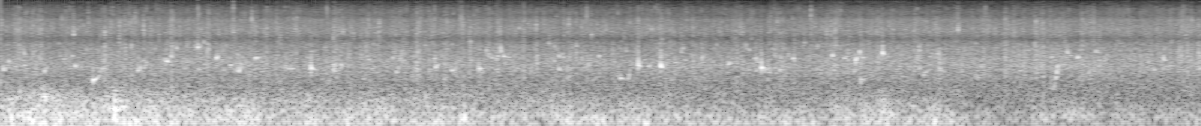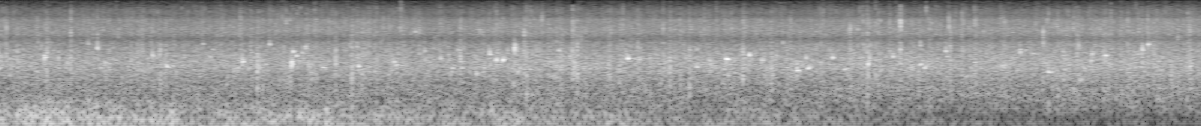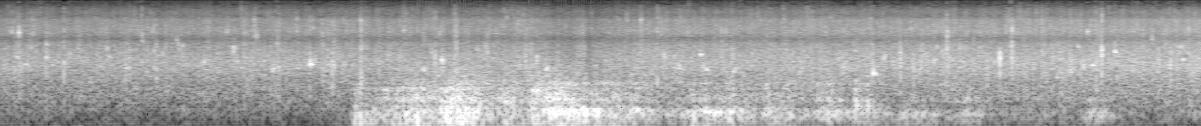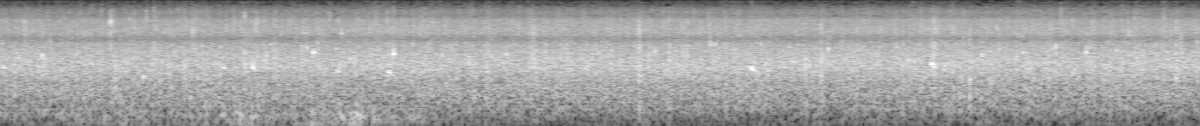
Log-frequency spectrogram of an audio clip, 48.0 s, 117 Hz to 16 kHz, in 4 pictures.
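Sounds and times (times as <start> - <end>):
thunder rumbling: 0.0 - 18.6, 27.6 - 35.2
creek running: 0.0 - 48.0
rain: 0.0 - 48.0.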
